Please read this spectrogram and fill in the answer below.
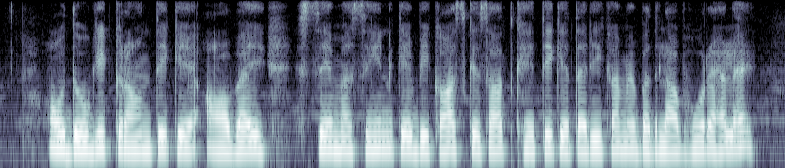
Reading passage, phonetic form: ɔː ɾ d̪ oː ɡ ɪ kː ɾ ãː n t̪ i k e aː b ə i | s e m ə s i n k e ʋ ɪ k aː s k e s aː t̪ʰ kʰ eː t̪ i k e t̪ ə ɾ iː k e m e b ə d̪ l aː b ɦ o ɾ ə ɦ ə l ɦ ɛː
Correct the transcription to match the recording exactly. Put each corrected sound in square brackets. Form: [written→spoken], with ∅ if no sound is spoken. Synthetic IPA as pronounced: ɔː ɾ d̪ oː ɡ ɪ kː ɾ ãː n t̪ i k e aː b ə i | s e m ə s [i→iː] n k e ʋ ɪ k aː s k e s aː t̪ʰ kʰ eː t̪ i k e t̪ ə ɾ iː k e m [e→ẽ] b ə d̪ l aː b ɦ o ɾ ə ɦ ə l ɦ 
